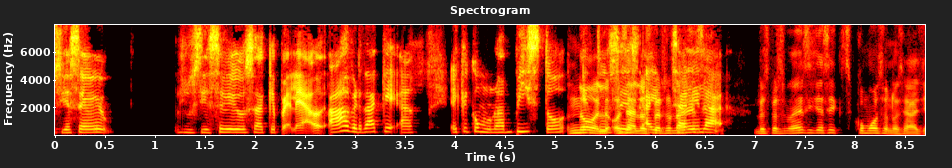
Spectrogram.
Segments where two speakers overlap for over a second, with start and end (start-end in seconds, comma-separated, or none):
5.1-6.7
